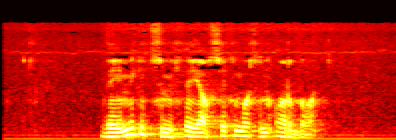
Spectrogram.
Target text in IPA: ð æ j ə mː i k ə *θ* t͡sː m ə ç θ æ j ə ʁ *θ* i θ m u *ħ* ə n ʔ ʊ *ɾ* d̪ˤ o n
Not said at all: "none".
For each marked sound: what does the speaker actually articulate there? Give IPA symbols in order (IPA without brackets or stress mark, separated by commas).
none, s, θ, ɾ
